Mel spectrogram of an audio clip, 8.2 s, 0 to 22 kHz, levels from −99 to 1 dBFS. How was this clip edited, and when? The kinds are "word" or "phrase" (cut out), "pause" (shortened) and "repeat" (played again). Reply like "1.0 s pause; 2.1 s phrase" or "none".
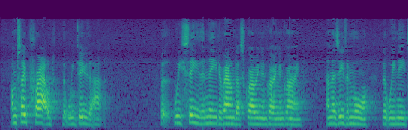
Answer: none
